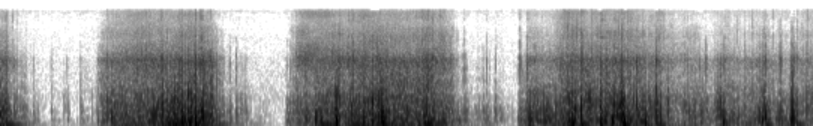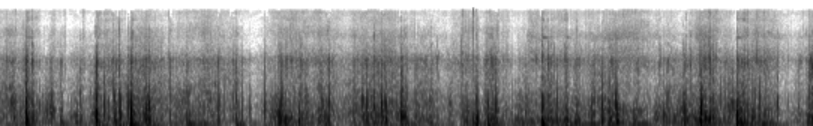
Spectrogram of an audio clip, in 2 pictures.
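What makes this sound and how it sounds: Long acrylic nails tap and scratch the front of a small, soft, hollow blue nylon Disney Stitch backpack held over the microphone. The result is a steady stream of quick, dull taps and rustling scratches, mostly low and muffled with very little brightness. It comes in bursts separated by a couple of brief silent pauses near the start.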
